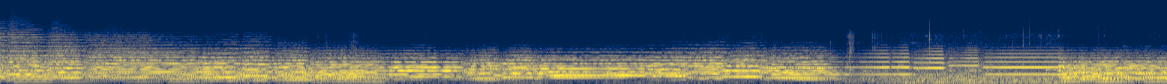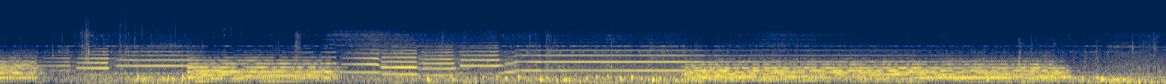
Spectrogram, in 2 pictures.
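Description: A brass ensemble playing slow, sustained chords that change every second or so, with brief breaks about eleven and sixteen seconds in.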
